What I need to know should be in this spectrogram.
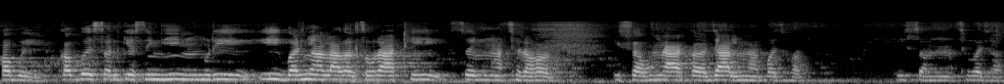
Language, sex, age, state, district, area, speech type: Maithili, female, 60+, Bihar, Supaul, rural, spontaneous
